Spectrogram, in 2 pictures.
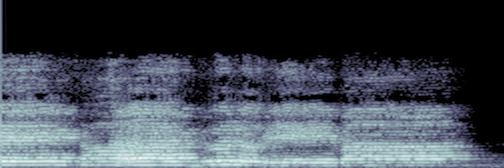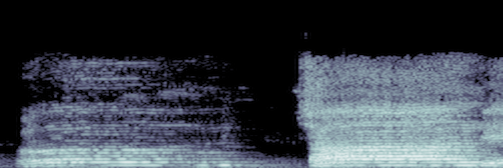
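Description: A voice chanting a Sanskrit mantra in long, nearly level held phrases, with short breaks for breath about halfway through and again near the end.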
